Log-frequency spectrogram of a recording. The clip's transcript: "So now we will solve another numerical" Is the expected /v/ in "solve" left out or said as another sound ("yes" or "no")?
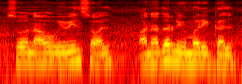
yes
